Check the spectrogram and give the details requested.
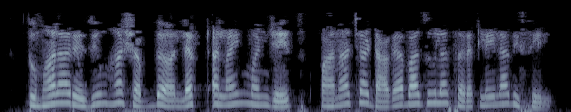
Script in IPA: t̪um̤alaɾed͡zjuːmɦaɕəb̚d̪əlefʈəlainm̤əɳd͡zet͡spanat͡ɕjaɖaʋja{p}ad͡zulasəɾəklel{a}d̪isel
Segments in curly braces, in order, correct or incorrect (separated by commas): incorrect, correct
